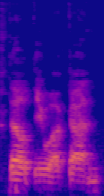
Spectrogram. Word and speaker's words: Teotihuacan: The correct pronunciation for the first one was Teotihuacan.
